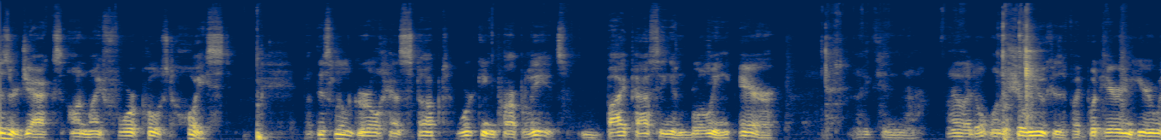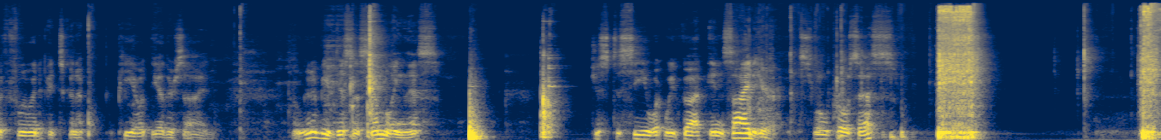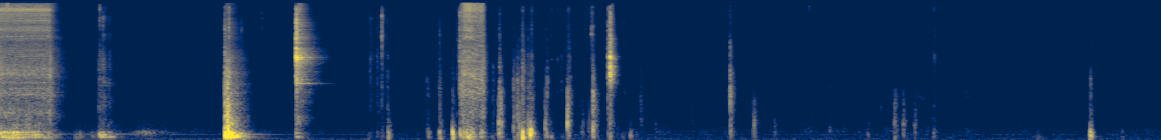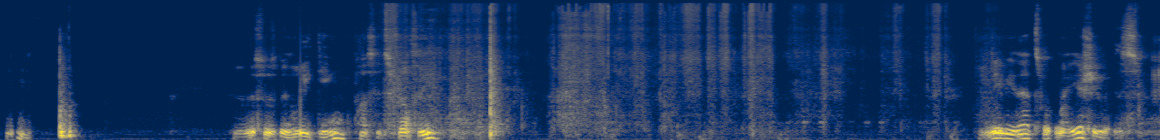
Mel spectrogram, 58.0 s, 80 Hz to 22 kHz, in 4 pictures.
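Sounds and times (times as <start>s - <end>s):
small clicks and taps of tools: 27.7s - 28.3s, 33.6s - 34.7s.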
